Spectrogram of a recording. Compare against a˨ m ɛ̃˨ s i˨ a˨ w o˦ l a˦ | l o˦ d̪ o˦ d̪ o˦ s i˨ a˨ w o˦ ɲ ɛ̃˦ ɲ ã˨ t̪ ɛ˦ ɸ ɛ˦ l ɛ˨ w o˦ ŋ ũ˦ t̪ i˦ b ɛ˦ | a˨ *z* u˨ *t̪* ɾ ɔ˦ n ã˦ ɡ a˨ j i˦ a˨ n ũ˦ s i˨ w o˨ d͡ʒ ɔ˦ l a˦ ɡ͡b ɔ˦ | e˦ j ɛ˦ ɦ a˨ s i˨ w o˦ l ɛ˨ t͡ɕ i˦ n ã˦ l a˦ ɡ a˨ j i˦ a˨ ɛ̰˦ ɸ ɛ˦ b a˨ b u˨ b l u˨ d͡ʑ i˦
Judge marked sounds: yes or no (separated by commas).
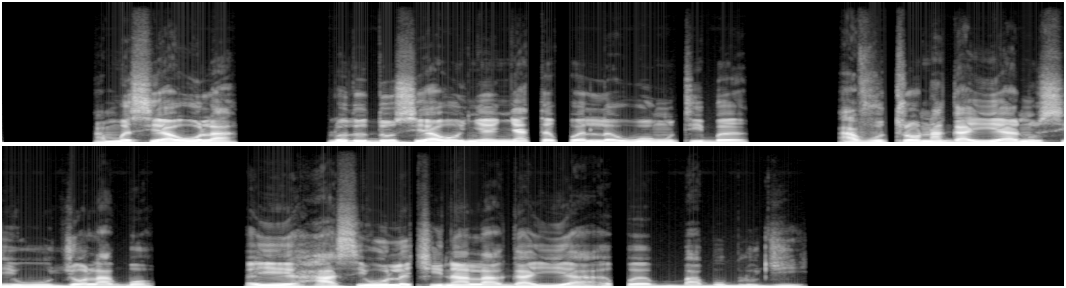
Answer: no, yes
